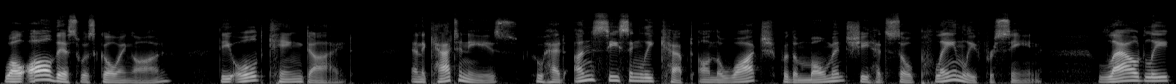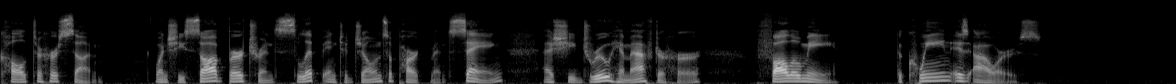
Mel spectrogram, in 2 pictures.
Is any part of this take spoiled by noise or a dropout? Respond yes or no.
no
